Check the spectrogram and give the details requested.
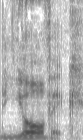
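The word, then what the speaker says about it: Jórvík: what happened at jovik that was how the Danes pronounced theophawik for some reason they found that name difficult so they said jorvik instead who was the bravest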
